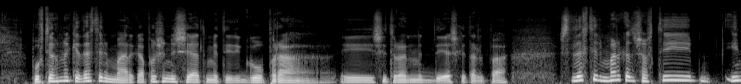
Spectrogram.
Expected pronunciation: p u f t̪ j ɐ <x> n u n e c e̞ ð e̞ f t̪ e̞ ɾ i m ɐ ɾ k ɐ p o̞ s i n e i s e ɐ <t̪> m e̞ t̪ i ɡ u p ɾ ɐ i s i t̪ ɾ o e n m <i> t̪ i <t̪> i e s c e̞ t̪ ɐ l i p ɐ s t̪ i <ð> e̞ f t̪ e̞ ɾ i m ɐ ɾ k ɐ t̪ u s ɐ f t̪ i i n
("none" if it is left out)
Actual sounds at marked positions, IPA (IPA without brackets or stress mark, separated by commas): x, t̪, e, d̪, ð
